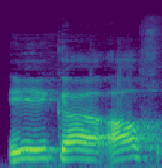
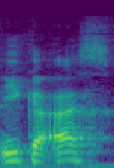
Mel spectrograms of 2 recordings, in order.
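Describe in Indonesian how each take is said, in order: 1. Bunyi s itu tebal dan tegas. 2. Bunyi s itu tipis dan biasa.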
